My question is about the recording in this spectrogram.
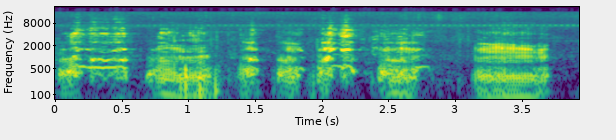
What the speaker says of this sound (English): And Athena has been running into the hog pen.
